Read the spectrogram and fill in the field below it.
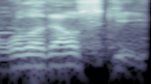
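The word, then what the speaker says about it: Wladowski: Wiladowski. Fouled by Hughes, I think. Brad, it's spelled W-L-A-D. Owski. So I want to pronounce the W. I think it only sounds better. Wiladowski.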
